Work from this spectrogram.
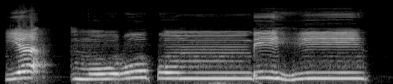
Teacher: हमजा जो है वो झटके के साथ पढ़ा जाता है, नरमी और आसानी के साथ नहीं बल्कि झटके के साथ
